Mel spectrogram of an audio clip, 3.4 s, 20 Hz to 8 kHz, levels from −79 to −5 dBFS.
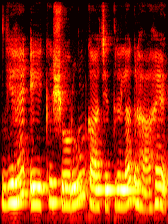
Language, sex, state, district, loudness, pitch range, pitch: Hindi, female, Himachal Pradesh, Shimla, -15 LUFS, 180-205 Hz, 195 Hz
